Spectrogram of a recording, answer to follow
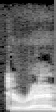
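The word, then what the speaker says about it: Duren: getting Jalen Darren uh there are Duran I believe is the correct pronunciation um on draft night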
